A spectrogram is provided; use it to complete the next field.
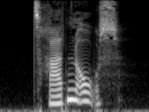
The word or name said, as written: trettenårs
